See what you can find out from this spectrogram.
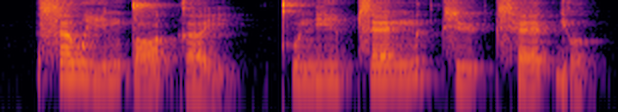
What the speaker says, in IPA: sɐ˧w iː˨˥nt̪ɔː˨˥t̚kɐ˨˩j | kʷʰɐ˨˧njiː˨˥p̚sɛː˧ŋmɪ˥k̚ t͡syː˨˥k̚t͡sʰɛː˨˥k̚ jʊ˨k̚

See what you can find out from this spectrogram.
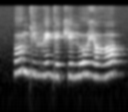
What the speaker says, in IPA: oŋɡi veɡet͡ʃe ŋoʒɔɣɔ

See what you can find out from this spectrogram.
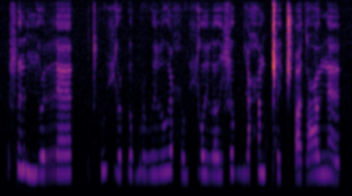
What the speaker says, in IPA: ɬə̃˦rɲə˞˨ ræ˦ | t͡sʼṳ˦çə˞˨ɠʌ˨bɹṳ˨y̯ lu˦y̯ħṳ˨çɔ˦˨y̯ lʌ˨i̯ɬə˦ bi˨ħə̃˦b ǁɪ˨ t͡ʃʼɑ˨dʕə˞˦n æ̃˨

